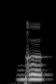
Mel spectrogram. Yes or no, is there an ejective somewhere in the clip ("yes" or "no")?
no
